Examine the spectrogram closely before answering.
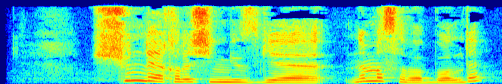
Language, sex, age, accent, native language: Uzbek, female, 18-24, Farg'ona, Uzbek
